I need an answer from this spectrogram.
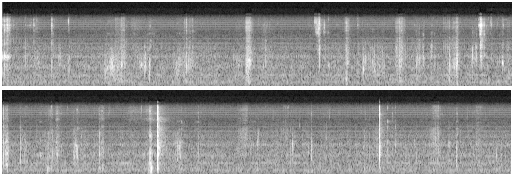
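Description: Close-miked eating: biting into a raw green chili, then chewing, with many short sharp crunches and mouth clicks; the loudest snap comes about two-thirds of the way through.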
